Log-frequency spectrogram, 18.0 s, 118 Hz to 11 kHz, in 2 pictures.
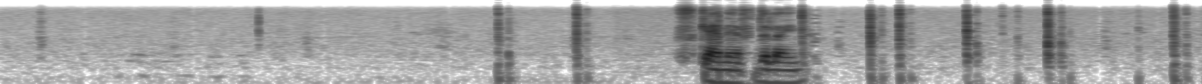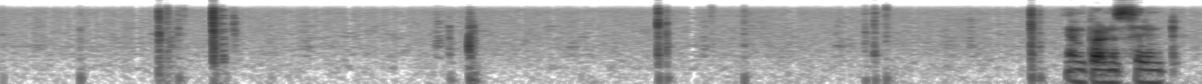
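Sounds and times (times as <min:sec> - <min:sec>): typing on computer keyboard: 0:03.7 - 0:04.5, 0:05.9 - 0:10.9, 0:13.9 - 0:14.7, 0:15.4 - 0:15.8.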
